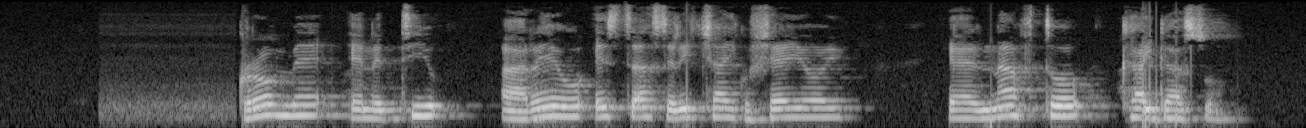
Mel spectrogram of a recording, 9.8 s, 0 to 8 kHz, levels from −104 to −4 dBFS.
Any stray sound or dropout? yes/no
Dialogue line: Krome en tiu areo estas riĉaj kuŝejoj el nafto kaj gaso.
no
